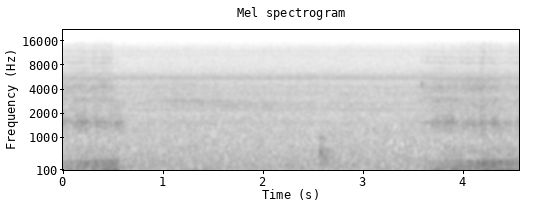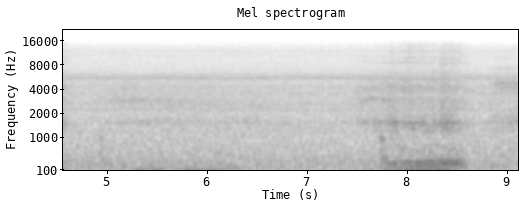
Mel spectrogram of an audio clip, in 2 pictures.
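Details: Mother snoring in the dark, worst at sleep onset, recorded with a PowerShot SX130 IS camera: regular rumbling snores on each in-breath, about 15 a minute, over background hiss.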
